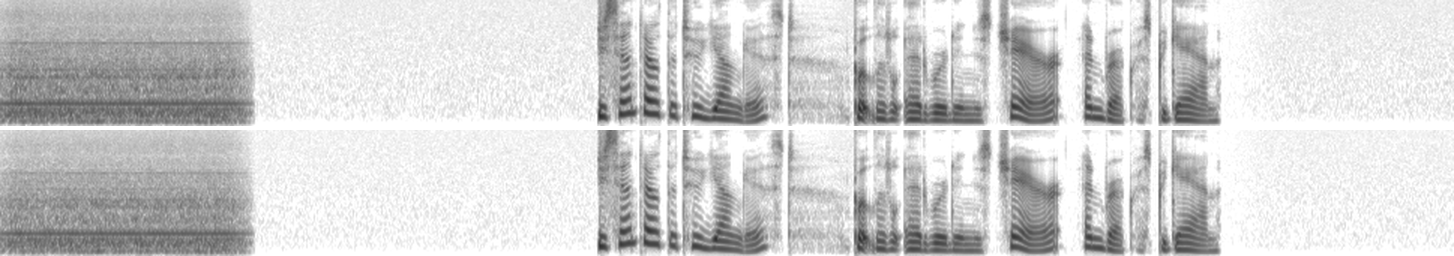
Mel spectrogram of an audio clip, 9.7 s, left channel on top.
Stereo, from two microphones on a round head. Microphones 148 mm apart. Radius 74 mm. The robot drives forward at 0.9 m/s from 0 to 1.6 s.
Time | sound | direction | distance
4.0 | a woman speaking | centre (ahead or behind) | ?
